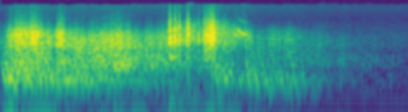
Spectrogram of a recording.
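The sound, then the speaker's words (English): Rifle gunfire as opposing factions trade shots: a dense, loud burst of cracks and booms with a few sharper reports standing out, then a rolling tail that fades away. “The opposing factions trade shots.”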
